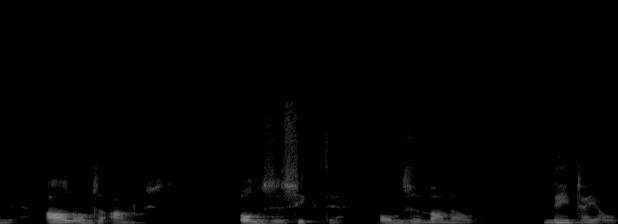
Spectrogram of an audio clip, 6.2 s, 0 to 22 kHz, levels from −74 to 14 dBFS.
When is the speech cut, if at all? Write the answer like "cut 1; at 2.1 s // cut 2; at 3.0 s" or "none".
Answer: cut 1; at 5.3 s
